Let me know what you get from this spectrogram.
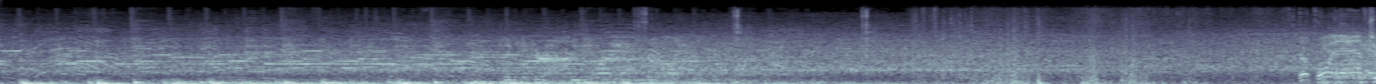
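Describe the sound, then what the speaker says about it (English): Stadium crowd at an American football game shouting and murmuring steadily as fans watch a replay, a dense roar of voices with scattered louder yells, with an announcer talking over it. "Plenty of shouts from this crowd as they watch the replay."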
